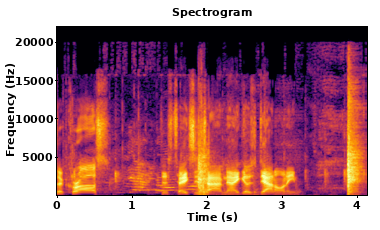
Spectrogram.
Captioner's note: crowd chatter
